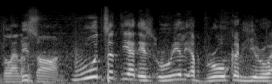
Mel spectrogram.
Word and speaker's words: Wu Zetian: Wu Zetian is really a broken hero at MLBB. Oh, you've China. tried? Yeah. Can you pronounce it again? Wu Zetian. Wu Zetian. Wu Zetian. Wu Chetien.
